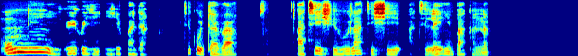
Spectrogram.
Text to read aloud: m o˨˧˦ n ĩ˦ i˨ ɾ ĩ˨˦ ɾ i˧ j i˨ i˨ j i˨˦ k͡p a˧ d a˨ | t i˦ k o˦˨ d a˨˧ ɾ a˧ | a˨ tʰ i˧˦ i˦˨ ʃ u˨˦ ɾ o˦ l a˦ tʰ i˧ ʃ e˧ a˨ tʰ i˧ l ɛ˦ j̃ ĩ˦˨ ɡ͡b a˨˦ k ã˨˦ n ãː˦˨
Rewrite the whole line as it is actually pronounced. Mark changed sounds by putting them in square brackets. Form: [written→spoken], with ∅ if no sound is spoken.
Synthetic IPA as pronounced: m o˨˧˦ n ĩ˦ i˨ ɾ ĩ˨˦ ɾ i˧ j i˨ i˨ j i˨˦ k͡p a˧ d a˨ | t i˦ k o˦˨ d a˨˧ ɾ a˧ | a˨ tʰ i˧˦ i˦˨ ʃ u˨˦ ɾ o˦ l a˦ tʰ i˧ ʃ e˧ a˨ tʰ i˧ l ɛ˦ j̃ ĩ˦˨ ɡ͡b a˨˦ k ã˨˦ n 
